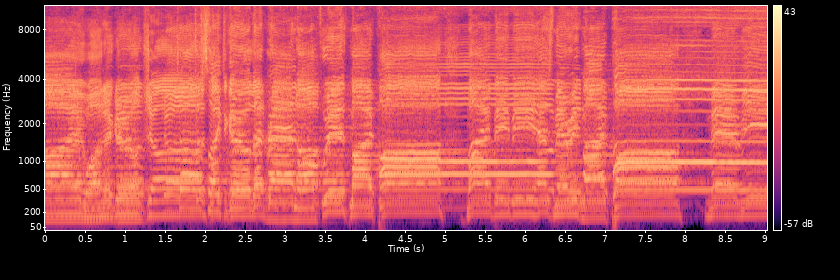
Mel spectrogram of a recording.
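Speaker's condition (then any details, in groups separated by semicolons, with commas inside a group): No condition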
